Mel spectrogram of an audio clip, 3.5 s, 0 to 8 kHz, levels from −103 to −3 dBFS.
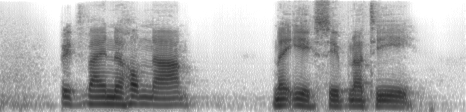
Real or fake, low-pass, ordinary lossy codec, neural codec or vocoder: fake; none; none; codec, 16 kHz, 0.5 kbps, X-Codec, HuBERT features, trained on LibriSpeech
